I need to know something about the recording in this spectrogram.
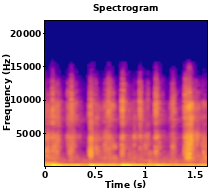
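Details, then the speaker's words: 2007 Shelby GT500 driveshaft slip joint, removed during clutch replacement, rocked by hand: faint dull clicks about three times a second from free play in the splines; suspected clearance issue, not wear, driveshaft replaced. "almost like the shaft is oblong hope you guys can hear that you can't really see it but like well yeah you can see it if you look real close definely not ideal right there so that play on either side would uh definitely be what I was fitting"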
